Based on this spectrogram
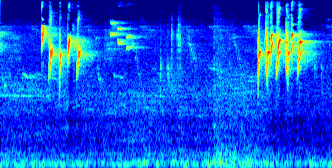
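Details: Moroccan wild goldfinch, song: two bright bursts of rapid twittering and chirped notes, quick downslurred tinkling phrases at about half a second and again after three seconds, with softer faint notes between over low background rumble.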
